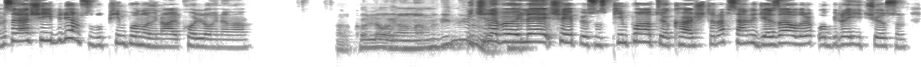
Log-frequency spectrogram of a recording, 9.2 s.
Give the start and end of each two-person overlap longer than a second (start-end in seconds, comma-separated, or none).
none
